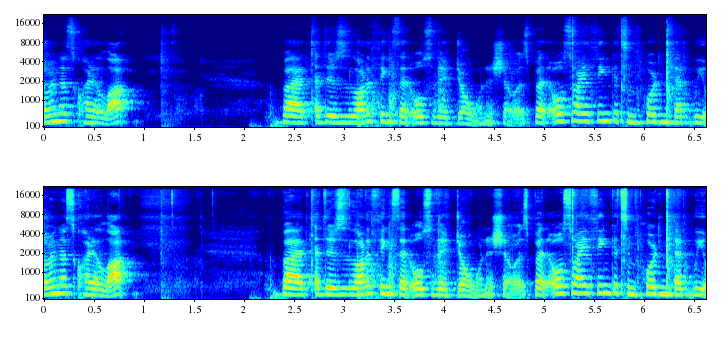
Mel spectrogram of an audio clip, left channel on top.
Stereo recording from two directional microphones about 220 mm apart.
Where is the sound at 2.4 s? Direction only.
45° right (ahead or behind).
